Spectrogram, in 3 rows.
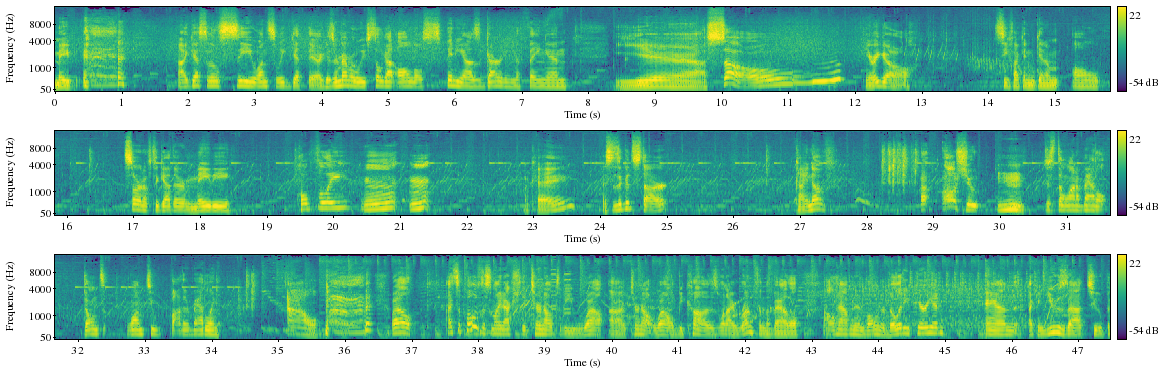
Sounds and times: Speech: 0.0 - 0.4, 1.9 - 7.7, 8.4 - 12.9, 14.1 - 15.7, 16.9 - 18.5, 19.5 - 21.5, 22.9 - 25.0, 27.0 - 27.5, 28.8 - 34.2, 36.7 - 45.0, 45.6 - 47.4
Music: 0.0 - 47.4.

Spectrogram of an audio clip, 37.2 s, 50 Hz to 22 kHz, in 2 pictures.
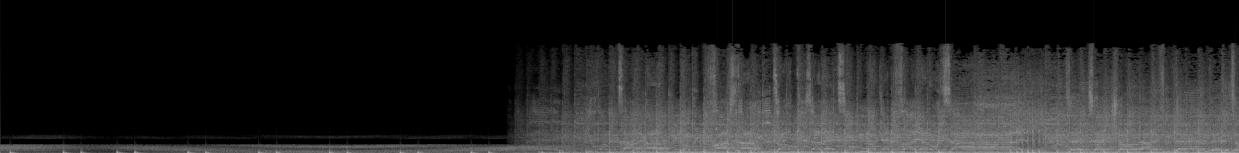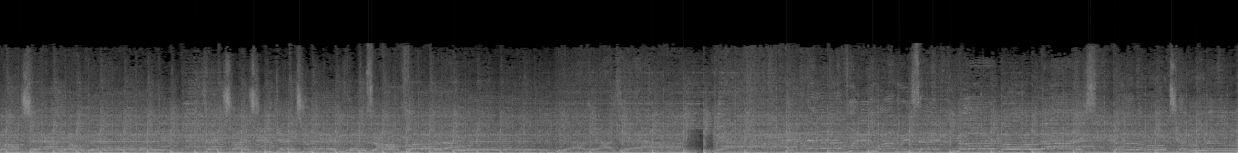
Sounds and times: Heart sounds, heartbeat: 0.0 - 8.4
Music: 7.7 - 37.1.

